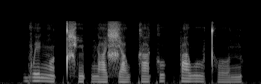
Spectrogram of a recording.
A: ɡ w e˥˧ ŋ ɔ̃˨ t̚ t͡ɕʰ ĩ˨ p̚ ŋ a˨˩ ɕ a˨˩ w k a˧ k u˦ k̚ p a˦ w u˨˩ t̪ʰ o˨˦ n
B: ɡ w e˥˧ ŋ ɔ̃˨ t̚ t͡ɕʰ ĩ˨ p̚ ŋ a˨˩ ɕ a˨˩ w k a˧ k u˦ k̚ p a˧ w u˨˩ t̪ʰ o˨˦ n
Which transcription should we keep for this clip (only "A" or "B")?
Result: A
